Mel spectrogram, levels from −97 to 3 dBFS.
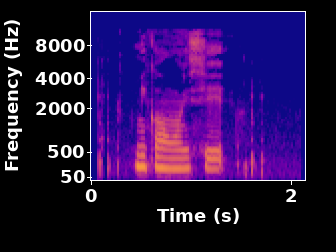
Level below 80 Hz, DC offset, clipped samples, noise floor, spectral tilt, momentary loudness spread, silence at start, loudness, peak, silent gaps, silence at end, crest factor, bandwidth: -74 dBFS; under 0.1%; under 0.1%; -58 dBFS; -6 dB/octave; 23 LU; 0.05 s; -33 LUFS; -18 dBFS; none; 0.55 s; 18 dB; 11.5 kHz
